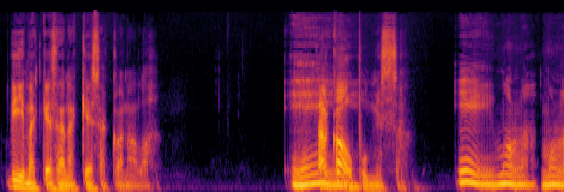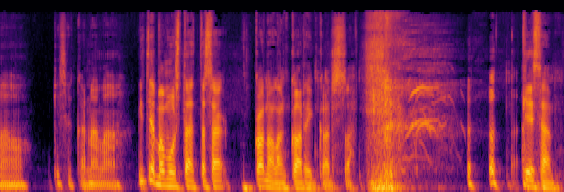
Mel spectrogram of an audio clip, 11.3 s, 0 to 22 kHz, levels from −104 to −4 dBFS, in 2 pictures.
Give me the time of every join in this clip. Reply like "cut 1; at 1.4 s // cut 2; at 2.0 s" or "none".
cut 1; at 5.4 s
